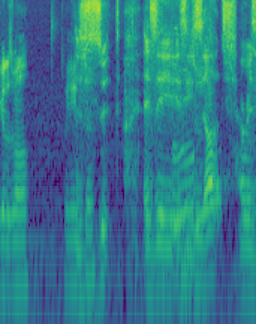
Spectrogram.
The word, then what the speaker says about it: Zutt: Well, we've started saying Zoot. So, it's zoot again. I've been saying zot. Okay. Oh, yeah. It looked like a zoot to me. Like a z u tt.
